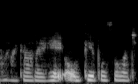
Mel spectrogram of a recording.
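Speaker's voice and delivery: mock muttering under the breath. Describing a woman's habit, quoting what she says: retelling an under-breath mutter. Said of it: "Under her breath".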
